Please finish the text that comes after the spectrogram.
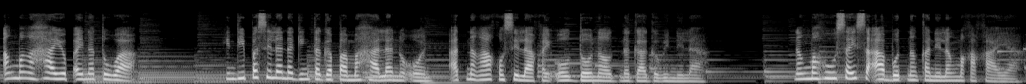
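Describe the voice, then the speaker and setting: Filipino woman storyteller over clear music. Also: medium pitch, lively intonation, moderate pace. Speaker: children's storyteller. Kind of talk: scripted bedtime story narration. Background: music bed.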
